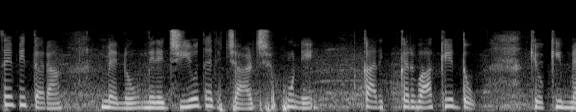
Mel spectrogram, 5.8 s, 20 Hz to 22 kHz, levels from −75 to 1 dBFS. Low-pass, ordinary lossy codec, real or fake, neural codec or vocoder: 7.2 kHz; AAC, 48 kbps; real; none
